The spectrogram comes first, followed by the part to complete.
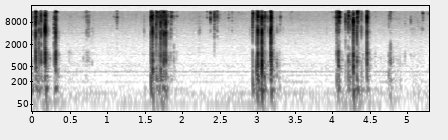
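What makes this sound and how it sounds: Long metal filigree claw nail caps worn on both hands tap and scratch a flat gold glitter-covered mat, a solid sheet lying on a table. Short, dry clustered clicks and scratchy rasps come in irregular bursts separated by quiet pauses, with a faint low hum underneath.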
